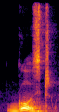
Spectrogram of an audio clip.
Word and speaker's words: ghost: Then GH, ghost. Ghost. Simply we are saying ghost, but spelling is GHOST.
